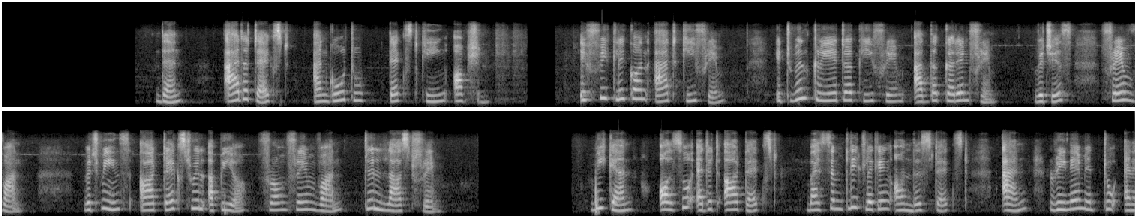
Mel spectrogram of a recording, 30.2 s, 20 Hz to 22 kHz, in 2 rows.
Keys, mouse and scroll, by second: 2.8 shift+a, 3.9-4.3 scroll down 4, 4.3 ctrl+s, 4.9 click, 7.4 ctrl+s, 10.6 click, 16.4 click, 16.9 space, 19.5 space, 20.3 ctrl+s, 21.1 click, 24.6 click.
